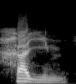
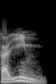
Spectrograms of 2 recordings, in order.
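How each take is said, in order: First: The stress is on the first syllable. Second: The stress is on the last syllable. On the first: The speaker calls it wrong. "pronuncian como palabra llana y dicen hayim" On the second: The speaker calls it right. "lo más correcto es hayim"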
